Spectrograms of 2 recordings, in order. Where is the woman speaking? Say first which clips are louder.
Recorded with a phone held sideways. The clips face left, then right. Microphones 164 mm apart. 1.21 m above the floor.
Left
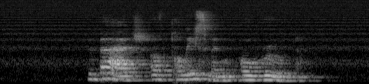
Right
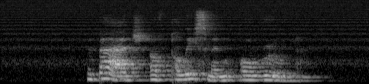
Right 1 dB; 75° right (ahead or behind), 2 m; by 3.0 s centre (ahead or behind), 2 m.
